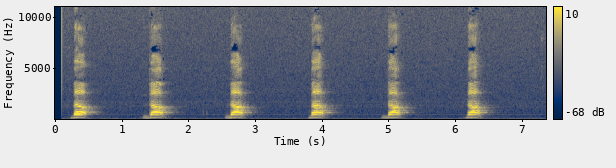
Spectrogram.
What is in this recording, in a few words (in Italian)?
baa arabo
